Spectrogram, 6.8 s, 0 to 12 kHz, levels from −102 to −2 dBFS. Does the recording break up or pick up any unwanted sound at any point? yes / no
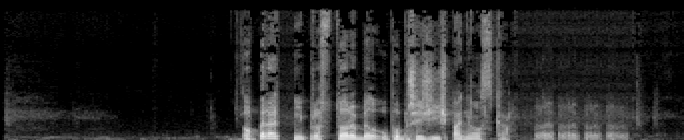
yes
